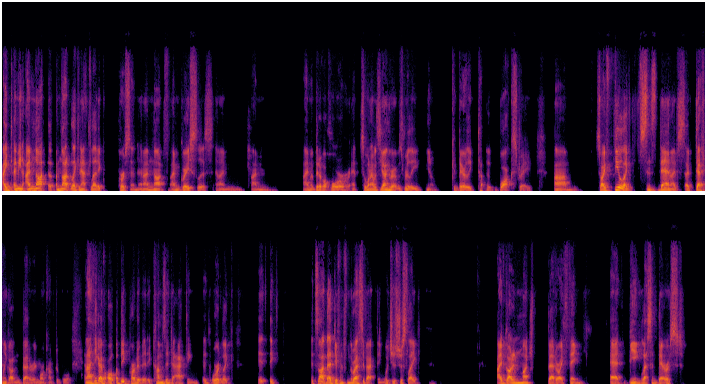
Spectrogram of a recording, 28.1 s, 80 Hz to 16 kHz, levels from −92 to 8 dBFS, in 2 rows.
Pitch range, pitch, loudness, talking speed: 95-120 Hz, 110 Hz, -24 LUFS, 210 wpm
